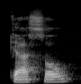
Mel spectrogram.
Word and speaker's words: castle: Grass, new, castle, here we don't pronounce the T.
